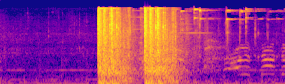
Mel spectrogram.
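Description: A rifle fires rapid shots in a burst.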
